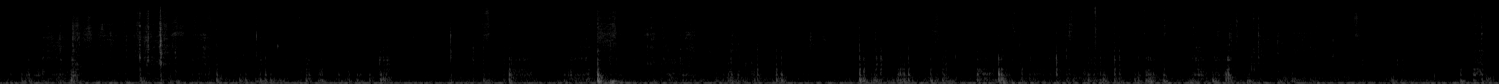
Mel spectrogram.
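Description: Fingertips fold, press and rub the creases of a small folded square of thin black patterned Japanese washi paper resting on a wooden table. Quiet, continuous crinkling and soft scratchy rubbing fill the clip, with bright crackles and a few sharper crisp snaps over a steady low hum.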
